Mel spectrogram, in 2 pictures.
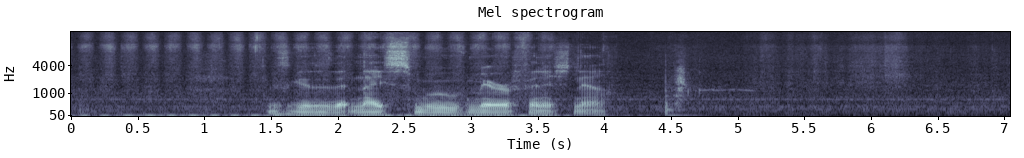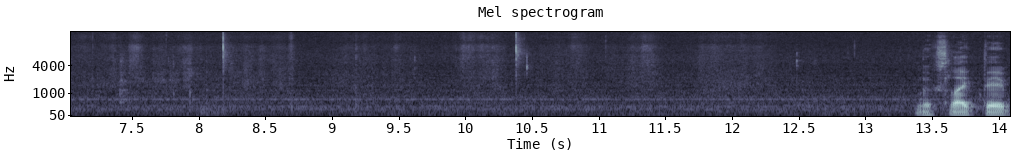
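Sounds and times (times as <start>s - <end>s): faint steady hum: 0.0s - 6.0s.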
